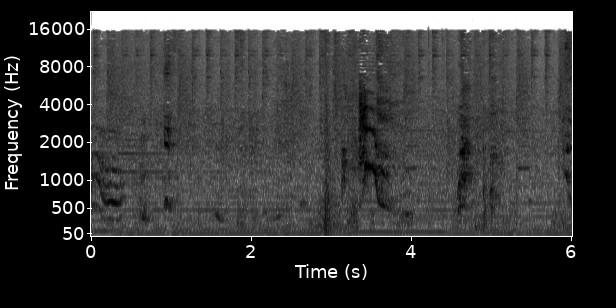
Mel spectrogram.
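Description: Pillow fight: a pillow thumps about three seconds in, followed by short high yelps that fall in pitch, with more yelps a little later, over steady background music.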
